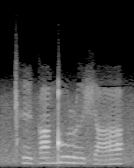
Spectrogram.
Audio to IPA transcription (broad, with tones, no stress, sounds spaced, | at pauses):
ǀʰ e˨ ɡ a˧ ŋ͡ǃ ʊ˦ ɹ ɘ˧ ʃ a˨˦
